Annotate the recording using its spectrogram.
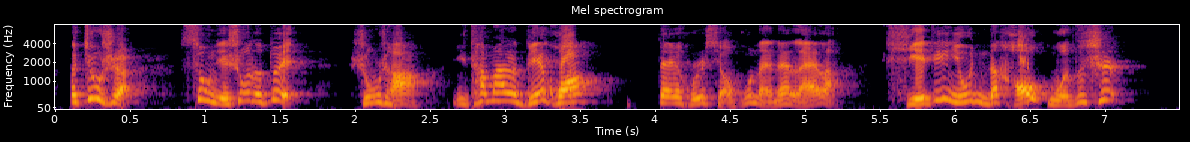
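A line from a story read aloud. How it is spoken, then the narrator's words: Loud shout from afar. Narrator (Chinese): 我站得远远的，大声的喊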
